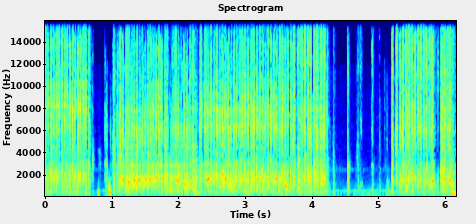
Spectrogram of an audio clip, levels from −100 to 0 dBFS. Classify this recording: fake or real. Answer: real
